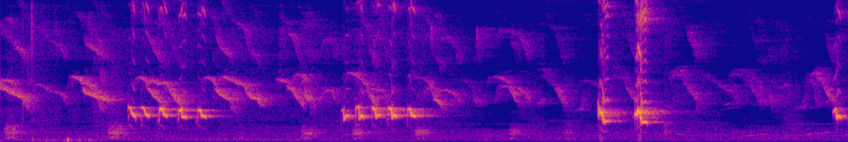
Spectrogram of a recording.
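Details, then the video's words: Calling to draw males, a breeding-condition female sooty-headed bulbul utters short chattering runs of quick notes, among many downslurred whistles and sharp notes from other birds. "Suara pancingan burung trucuk gacor"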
